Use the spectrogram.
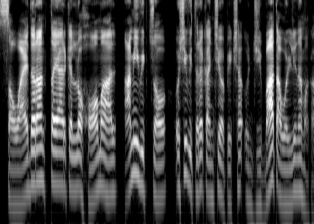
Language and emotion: Goan Konkani, disgusted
